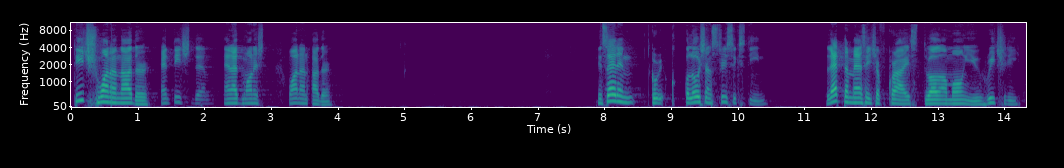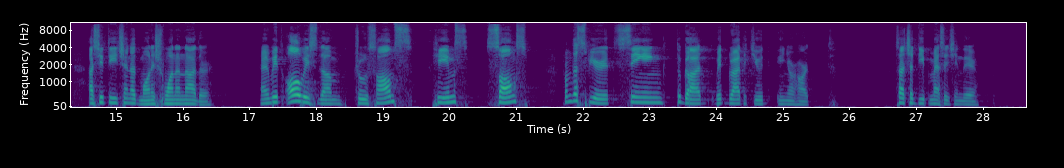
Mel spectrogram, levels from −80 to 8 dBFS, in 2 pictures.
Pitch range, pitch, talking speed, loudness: 135-190 Hz, 160 Hz, 115 wpm, -32 LUFS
